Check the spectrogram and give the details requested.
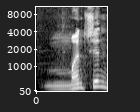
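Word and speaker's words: Mnuchin: basically, Steve Munchin, is that how you say his name?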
